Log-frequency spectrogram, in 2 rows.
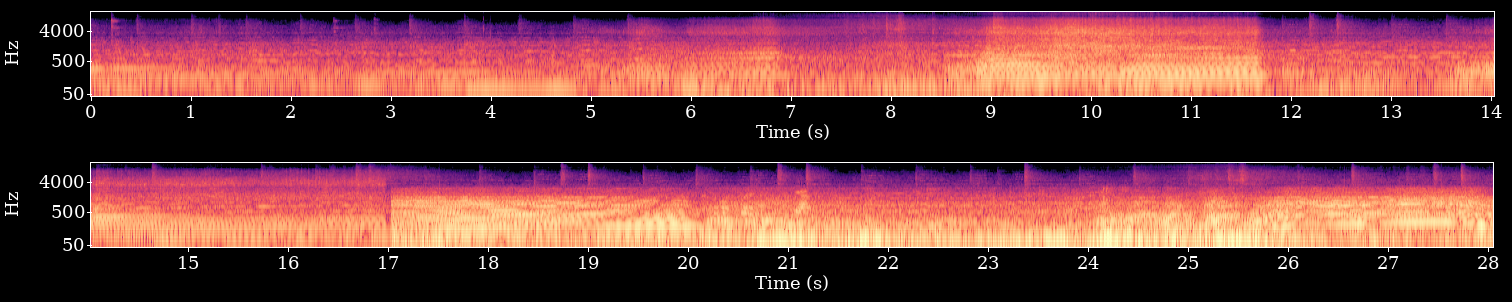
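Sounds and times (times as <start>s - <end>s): background music: 0.0s - 28.0s
truck engine revving: 5.2s - 11.8s, 13.6s - 28.0s.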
